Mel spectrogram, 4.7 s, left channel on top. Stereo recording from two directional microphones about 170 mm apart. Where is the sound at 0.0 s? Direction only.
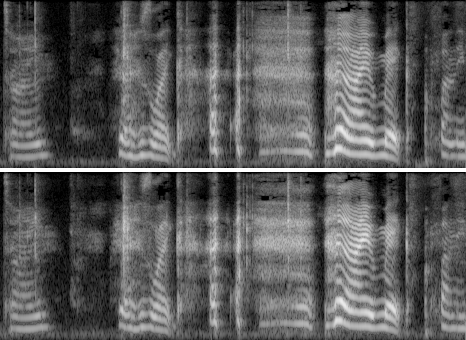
Centre (ahead or behind).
